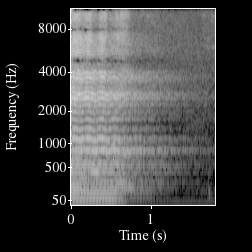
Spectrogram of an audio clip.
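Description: A band plays a final chord.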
